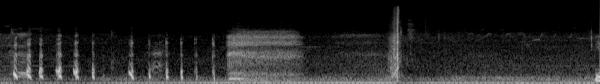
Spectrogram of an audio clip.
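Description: Laughter trailing off, then the single sharp click of a golf iron striking the ball off the fairway about four seconds in, over a steady low rumble of wind on the microphone.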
